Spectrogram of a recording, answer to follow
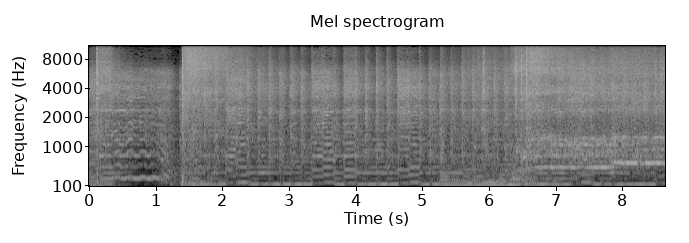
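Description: Instrumental passage of an AI-generated heavy power metal song: distorted electric guitars over drums and bass. After a brief thinned-out break, the full band comes back in hard about a second and a half in and keeps driving on.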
